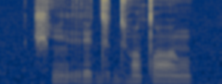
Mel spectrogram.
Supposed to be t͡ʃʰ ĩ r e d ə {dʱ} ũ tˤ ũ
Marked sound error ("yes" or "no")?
no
